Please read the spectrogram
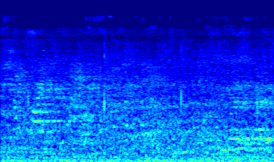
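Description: Steady low rumble of indoor public-space ambience picked up by a handheld camera while walking, with faint, indistinct voices now and then.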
